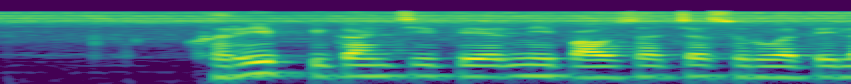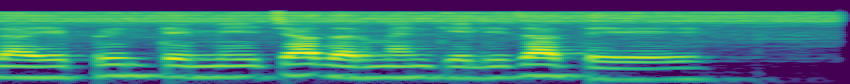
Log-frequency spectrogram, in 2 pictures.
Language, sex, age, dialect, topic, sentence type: Marathi, male, 18-24, Northern Konkan, agriculture, statement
